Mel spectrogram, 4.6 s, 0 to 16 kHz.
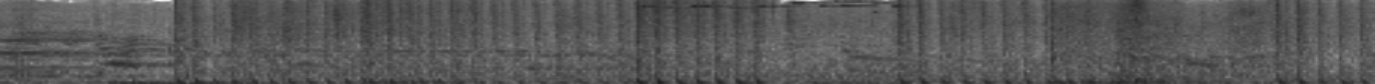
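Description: Gunfire from the video game Far Cry 5, heard as a dense, loud stream of rapid repeated shots in several bursts with brief gaps between them, close and continuous over a few seconds.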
